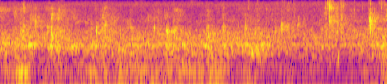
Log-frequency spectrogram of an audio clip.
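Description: A woman bites into a burger and chews.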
